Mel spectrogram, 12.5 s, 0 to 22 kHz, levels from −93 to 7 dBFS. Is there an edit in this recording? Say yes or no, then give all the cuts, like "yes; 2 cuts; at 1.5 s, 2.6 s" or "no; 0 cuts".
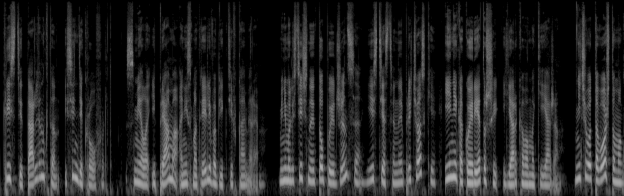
no; 0 cuts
